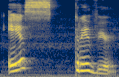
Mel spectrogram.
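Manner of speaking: escrever very slow, holding ES, then CREVER; S and C separated. Shown as a demonstration. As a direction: split escrever after a long hissed S. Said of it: "eu fiz o som do S e do C". (escrever bem devagar, separando o S do C)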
